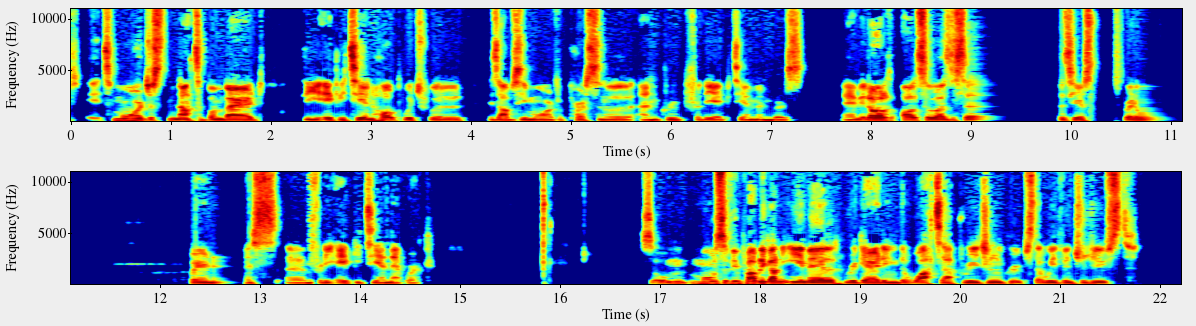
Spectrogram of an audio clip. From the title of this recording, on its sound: APTN Zoom Call #8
